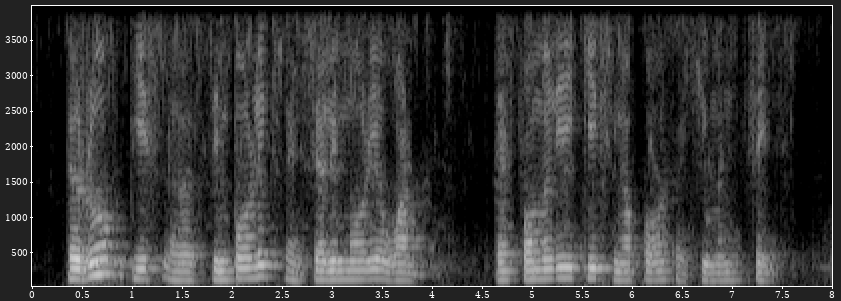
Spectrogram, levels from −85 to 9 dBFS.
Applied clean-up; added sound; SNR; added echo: neural separator model SepFormer DNS4.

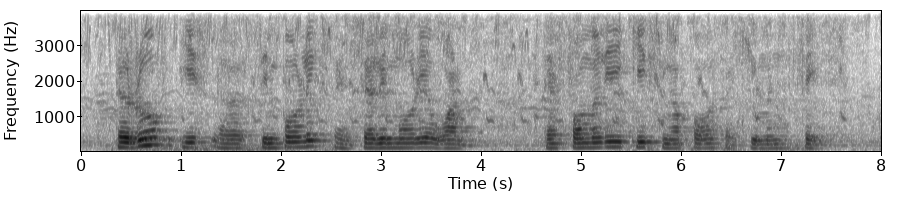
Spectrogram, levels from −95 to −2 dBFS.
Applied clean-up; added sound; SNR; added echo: none; Engine + Chirp, tweet; 20 dB; none.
